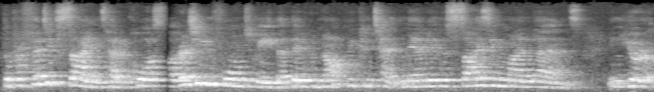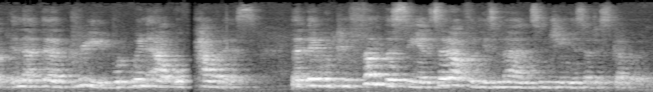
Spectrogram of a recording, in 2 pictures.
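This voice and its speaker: A woman's voice: on the high side, moderate pace, darkish tone, lightly acted. A woman playing an imperious exiled duke and magician, a father, declaiming theatrically in a stage puppet play. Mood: grave, bitter. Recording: echoey room, distant microphone.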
